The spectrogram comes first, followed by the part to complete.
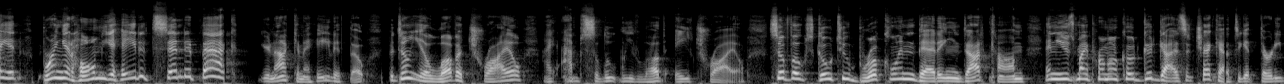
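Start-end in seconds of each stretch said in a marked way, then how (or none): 5.4-7.5 low, soft, put-on voice; mock sultry aside. Host joking to listeners about trials, soft and low. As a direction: purr it as a cheeky aside.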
